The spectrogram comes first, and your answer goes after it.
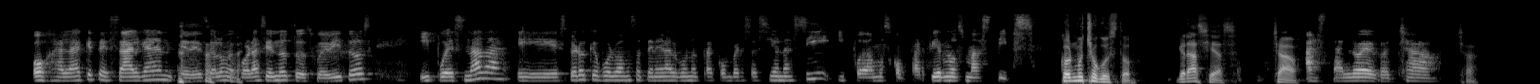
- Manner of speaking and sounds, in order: chuckle
- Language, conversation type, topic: Spanish, unstructured, ¿Prefieres cocinar en casa o comer fuera?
